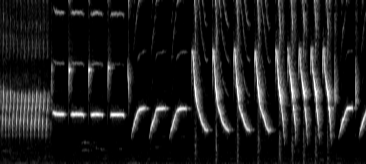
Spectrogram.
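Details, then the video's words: Long continuous canary song used as a master to prompt young canaries to start singing. A fast buzzy trill leads into evenly repeated pure whistled notes, then quick rising and falling sweeps in rapid succession. "PANCINGAN Kenari PAUD Agar Cepat Bunyi || MASTERAN Burung KENARI Gacor Panjang"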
